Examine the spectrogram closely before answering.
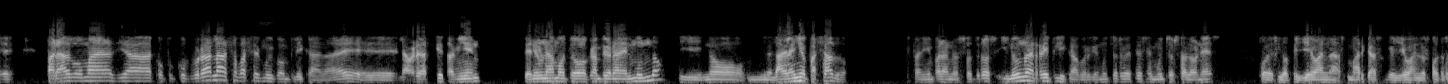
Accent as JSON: {"language": "Spanish", "region": "Valencian Community", "country": "Spain", "said": "que para nosotros como valencianos, pues ha sido mucho el esfuerzo"}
